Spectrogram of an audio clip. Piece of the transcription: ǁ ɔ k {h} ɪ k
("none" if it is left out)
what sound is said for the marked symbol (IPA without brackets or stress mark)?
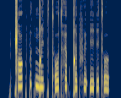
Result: p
